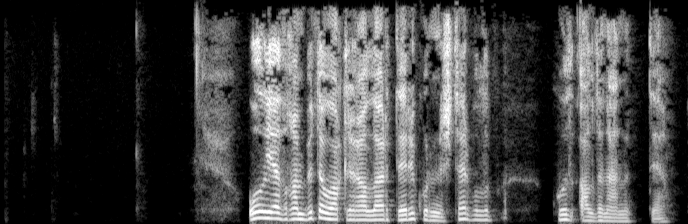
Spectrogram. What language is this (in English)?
Bashkir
